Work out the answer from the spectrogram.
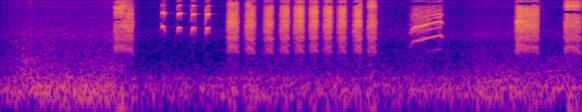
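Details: Ashy drongo in energetic song, used to stimulate other drongos to sing: a run of short harsh, buzzy bursts repeated rapidly, with a rising whistled sweep and a few thin high notes, over low background rumble.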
